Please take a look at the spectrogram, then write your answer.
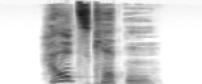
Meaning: plural of Halskette
- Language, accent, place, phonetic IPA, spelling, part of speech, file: German, Germany, Berlin, [ˈhalsˌkɛtn̩], Halsketten, noun, De-Halsketten.ogg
